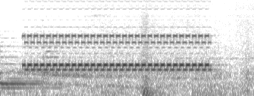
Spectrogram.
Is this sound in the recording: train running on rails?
no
